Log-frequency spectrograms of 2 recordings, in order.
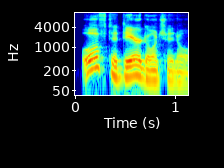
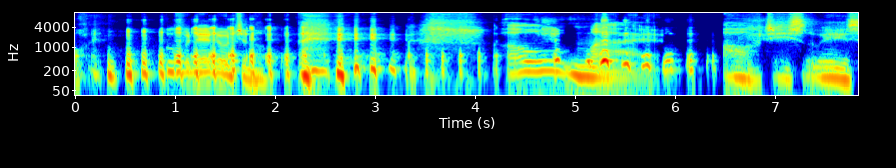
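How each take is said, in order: First: Light Minnesotan "off the dare, don't you know"; Minnesotan accent. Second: Slow Minnesotan "off the dare", laughing at the end; Minnesotan accent. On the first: Streamer showing off his Minnesotan accent for the chat. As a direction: lay on the Minnesota folksy accent. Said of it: "how to do a proper Minnesotan accent". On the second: Host echoing the Minnesotan accent through laughter. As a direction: drawl it out Minnesota style, cracking up. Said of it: "Minnesota accent". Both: Shown as a demonstration.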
